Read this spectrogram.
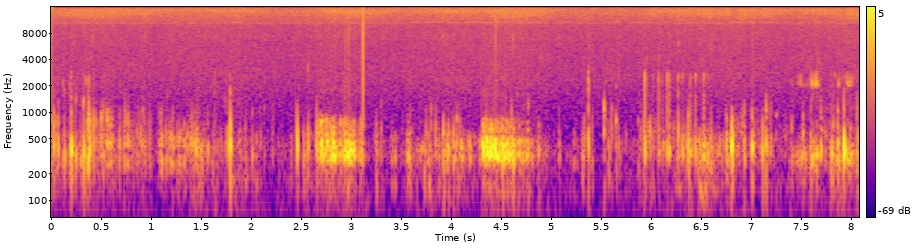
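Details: Adult stomach growling (borborygmi): irregular low gurgling and rumbling from the abdomen as gas and fluid move.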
